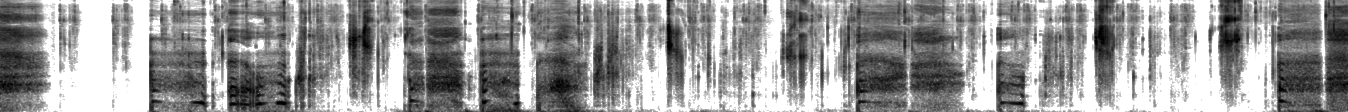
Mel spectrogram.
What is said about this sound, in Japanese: こっちの耳も舐めちゃうよ。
